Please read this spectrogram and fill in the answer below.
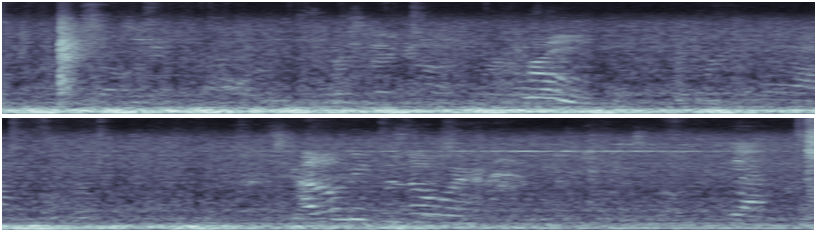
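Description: Metra commuter train heard from inside the car: a steady low rumble of the train running, with indistinct voices of other passengers twice. The rumble gets gradually quieter toward the end, and a faint high steady whine comes in during the last few seconds.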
